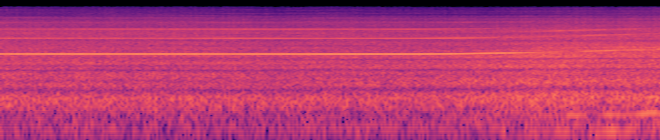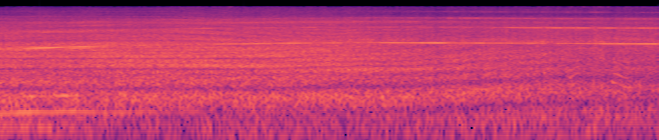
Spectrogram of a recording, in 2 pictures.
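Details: Jet turbine truck, first start-up after winter, after cleaning a dirt-clogged fuel filter and adjusting the fuel pump: steady high whine with clean sweeping tones drifting slightly, spooling smoothly without surging; normal turbine run.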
